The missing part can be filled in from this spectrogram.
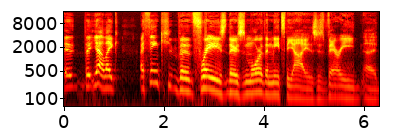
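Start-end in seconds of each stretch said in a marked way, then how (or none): none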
